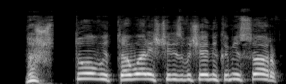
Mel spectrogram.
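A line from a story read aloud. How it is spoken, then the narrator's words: Whiny exclamation. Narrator (Russian): плаксиво, воскликнул Исаев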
